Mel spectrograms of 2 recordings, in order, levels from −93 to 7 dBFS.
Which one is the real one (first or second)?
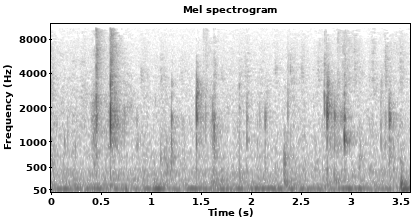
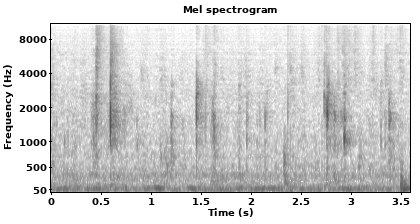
first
